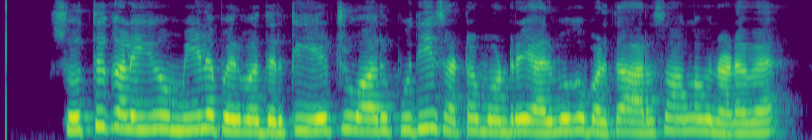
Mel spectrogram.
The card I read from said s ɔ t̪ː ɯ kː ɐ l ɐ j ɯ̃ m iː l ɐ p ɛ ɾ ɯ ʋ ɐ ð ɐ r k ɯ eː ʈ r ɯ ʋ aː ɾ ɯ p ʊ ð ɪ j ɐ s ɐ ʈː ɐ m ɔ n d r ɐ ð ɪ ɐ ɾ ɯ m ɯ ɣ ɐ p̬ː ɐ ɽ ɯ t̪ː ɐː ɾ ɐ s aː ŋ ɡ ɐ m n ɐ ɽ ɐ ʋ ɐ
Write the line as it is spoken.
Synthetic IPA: s ɔ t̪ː ɯ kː ɐ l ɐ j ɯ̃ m iː l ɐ p ɛ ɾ ɯ ʋ ɐ ð ɐ r k ɯ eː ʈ r ɯ ʋ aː ɾ ɯ p ʊ ð ɪ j ɐ s ɐ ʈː ɐ m ɔ n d r ɐ ɪ ɐ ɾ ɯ m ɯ ɣ ɐ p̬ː ɐ ɽ ɯ t̪ː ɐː ɾ ɐ s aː ŋ ɡ ɐ m n ɐ ɽ ɐ ʋ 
